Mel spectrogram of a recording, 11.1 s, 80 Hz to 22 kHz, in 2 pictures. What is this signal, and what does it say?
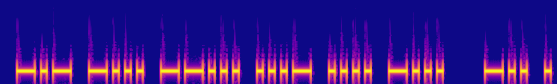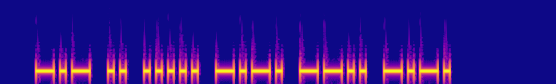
Morse code, heard as a keyed tone, about 20 wpm, 700 Hz. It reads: KB7VHB DE KI5CZC
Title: USA Callsign DE Callsign - 6 Characters - 20wpm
